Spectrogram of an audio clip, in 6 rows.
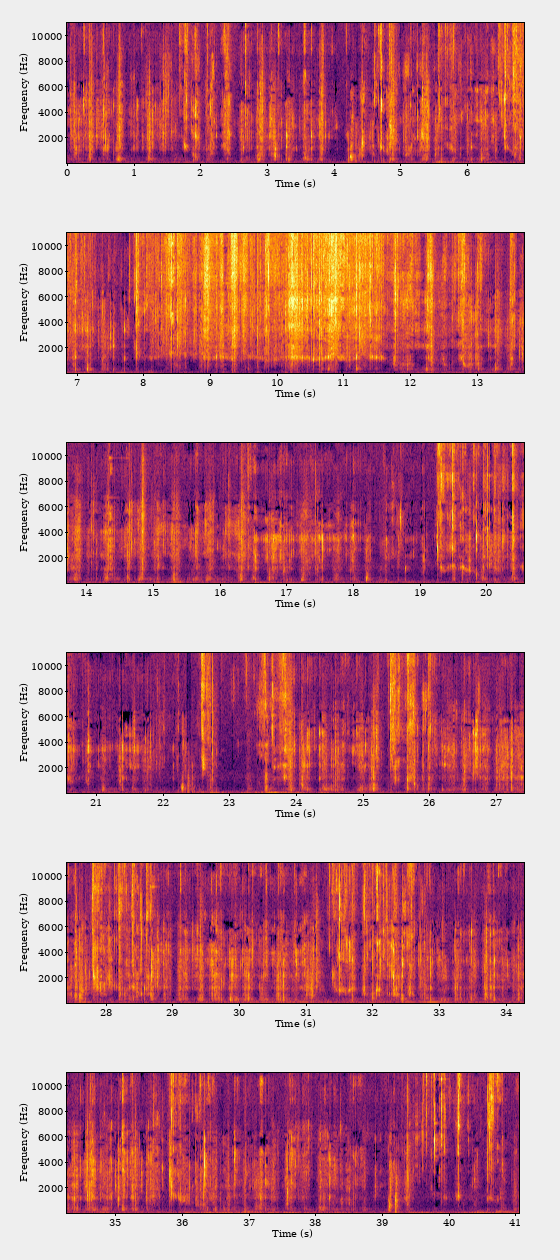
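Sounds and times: crunchy wet chewing: 0.0s - 41.0s.

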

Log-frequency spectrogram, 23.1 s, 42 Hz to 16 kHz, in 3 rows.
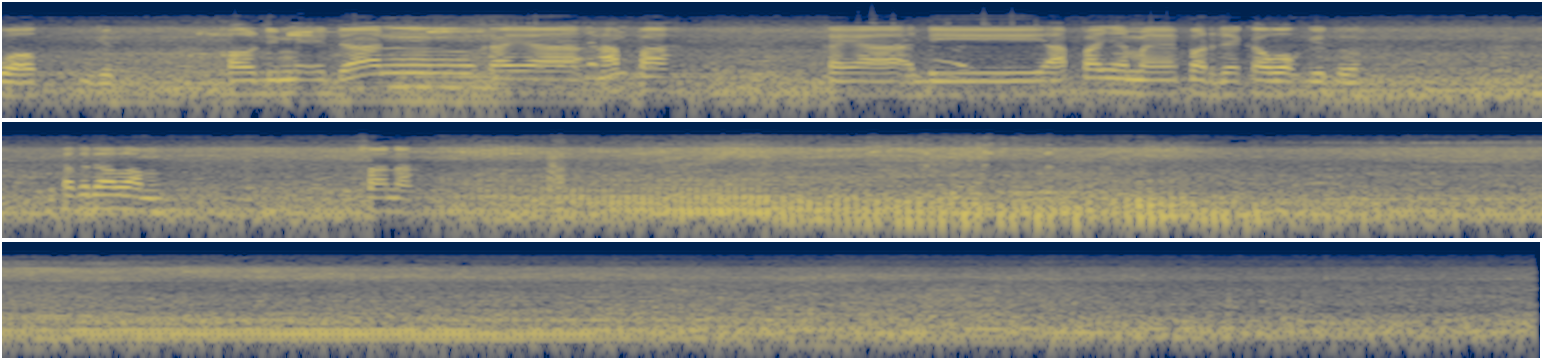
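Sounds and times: street traffic: 0.0s - 23.0s
motorcycle engine running: 9.9s - 19.2s.

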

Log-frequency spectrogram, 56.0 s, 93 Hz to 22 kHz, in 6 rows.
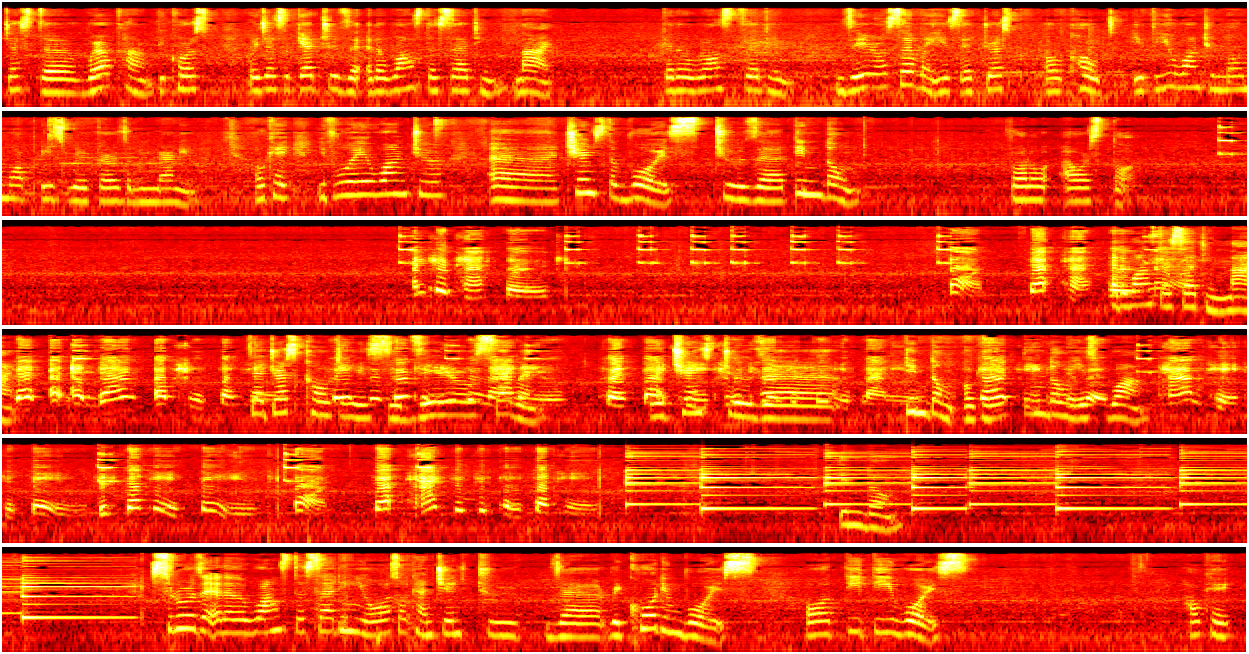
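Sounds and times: low room hum: 0.0s - 56.0s
keypad beep: 18.5s - 18.8s, 22.8s - 25.8s, 27.0s - 27.6s, 28.6s - 28.8s, 31.2s - 32.2s, 36.5s - 36.8s, 38.0s - 38.3s, 39.4s - 39.8s
two-tone doorbell chime: 42.0s - 47.7s.

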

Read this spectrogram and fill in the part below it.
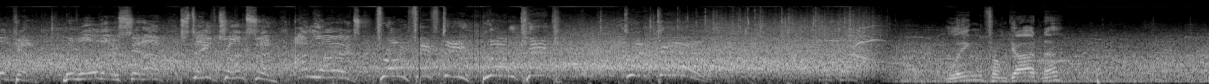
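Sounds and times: crowd cheering and applauding: 0.0s - 12.0s.

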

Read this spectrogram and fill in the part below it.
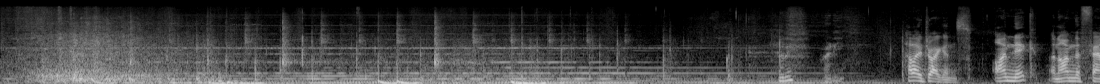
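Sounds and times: metal goods lift rumbling and clattering: 0.0s - 2.8s.

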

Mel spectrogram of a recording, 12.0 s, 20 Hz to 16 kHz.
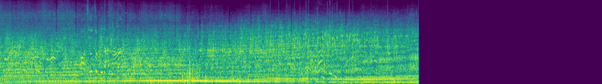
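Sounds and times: aircraft piston engine and propeller: 0.0s - 8.4s.

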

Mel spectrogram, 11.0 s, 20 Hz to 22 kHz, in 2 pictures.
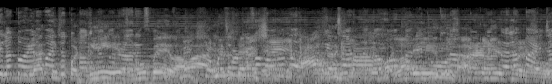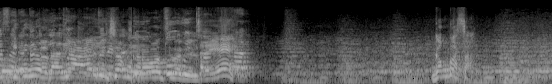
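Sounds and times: people arguing heatedly: 0.0s - 10.8s.

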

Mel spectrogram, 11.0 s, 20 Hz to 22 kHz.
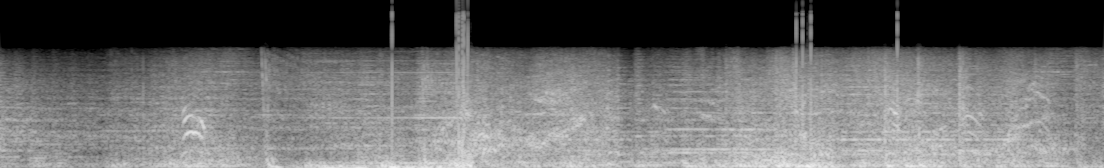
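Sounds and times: dramatic orchestral score: 0.0s - 11.0s.

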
